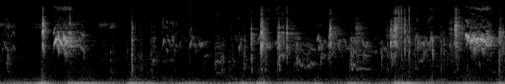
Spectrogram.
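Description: Budgerigar chirping in quick, scratchy bursts of high warbles and squawks.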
